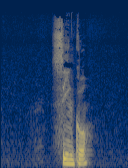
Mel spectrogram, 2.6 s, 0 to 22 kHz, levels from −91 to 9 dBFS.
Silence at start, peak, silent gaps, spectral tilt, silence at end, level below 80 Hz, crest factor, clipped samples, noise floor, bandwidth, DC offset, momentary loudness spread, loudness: 1.1 s; 0 dBFS; none; -6 dB/octave; 0.8 s; -46 dBFS; 20 dB; under 0.1%; -64 dBFS; 14.5 kHz; under 0.1%; 12 LU; -16 LUFS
